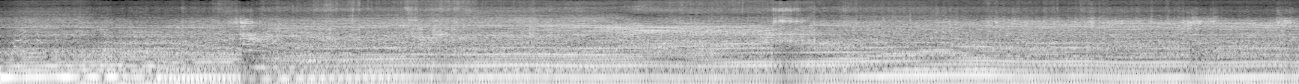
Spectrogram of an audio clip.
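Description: Brush cutter's small petrol engine running continuously at a steady speed, its pitch dipping and recovering slightly a few times.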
